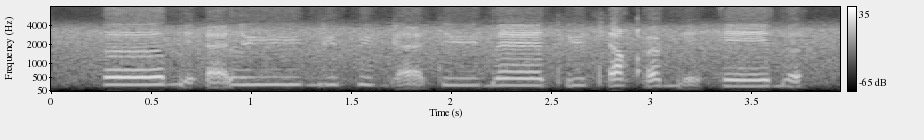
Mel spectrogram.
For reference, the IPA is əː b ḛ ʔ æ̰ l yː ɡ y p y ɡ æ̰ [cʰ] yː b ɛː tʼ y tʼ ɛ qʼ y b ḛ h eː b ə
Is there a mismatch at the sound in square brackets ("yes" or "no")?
yes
